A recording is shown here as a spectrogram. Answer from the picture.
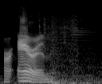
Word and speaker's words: Aram: All right, so now we got Aram. And again, until he corrects me, the way he pronounced it was Aram, so it's Aram.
